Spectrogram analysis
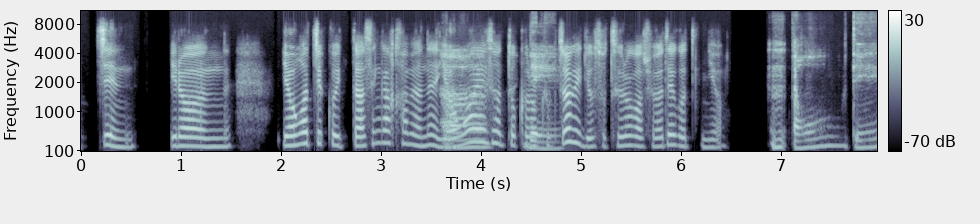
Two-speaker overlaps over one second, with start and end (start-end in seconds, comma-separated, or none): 3.6-4.9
